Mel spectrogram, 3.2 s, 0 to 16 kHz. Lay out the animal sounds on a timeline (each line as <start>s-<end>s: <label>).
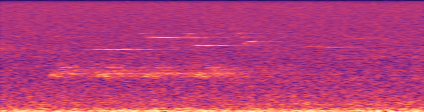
0.2s-2.0s: American Crow (Corvus brachyrhynchos)
0.5s-3.2s: Hermit Thrush (Catharus guttatus)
